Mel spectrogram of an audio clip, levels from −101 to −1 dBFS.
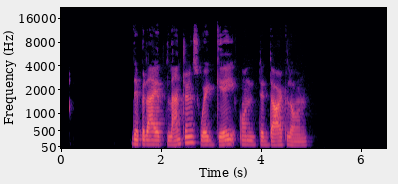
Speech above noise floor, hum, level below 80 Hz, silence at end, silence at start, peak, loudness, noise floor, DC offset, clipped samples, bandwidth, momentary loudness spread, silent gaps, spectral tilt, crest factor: over 55 dB; none; -80 dBFS; 1.6 s; 1.45 s; -16 dBFS; -36 LUFS; under -90 dBFS; under 0.1%; under 0.1%; 13 kHz; 9 LU; none; -5 dB/octave; 22 dB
